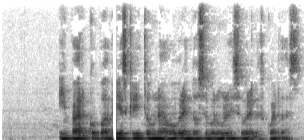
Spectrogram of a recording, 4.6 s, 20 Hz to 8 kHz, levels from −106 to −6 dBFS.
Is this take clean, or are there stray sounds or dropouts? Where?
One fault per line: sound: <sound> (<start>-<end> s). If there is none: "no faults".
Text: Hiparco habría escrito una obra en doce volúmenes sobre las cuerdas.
sound: dropout (1.7-1.7 s)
